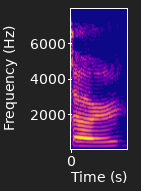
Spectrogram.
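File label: "deoi5", Cantonese; microsoftHiuMaan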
